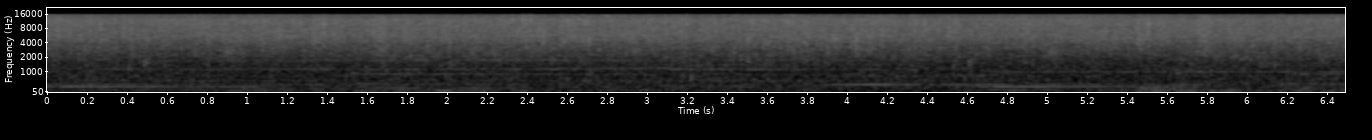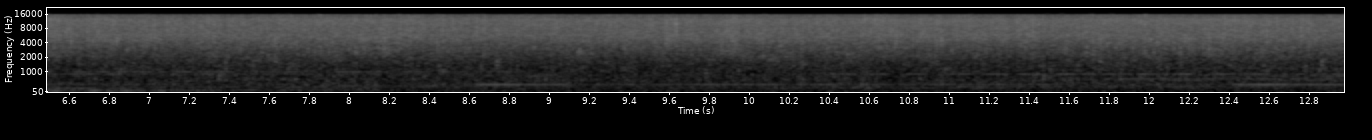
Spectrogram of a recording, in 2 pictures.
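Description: Game music plays steadily with low tones.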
